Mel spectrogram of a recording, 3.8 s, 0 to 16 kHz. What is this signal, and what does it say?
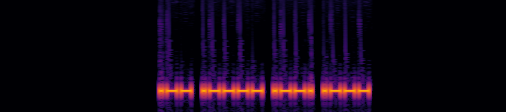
Morse code, heard as a keyed tone, about 46 wpm, 700 Hz. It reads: W1PJ
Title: USA Call Signs - 4 Characters - 2x Character Spacing - 45wpm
